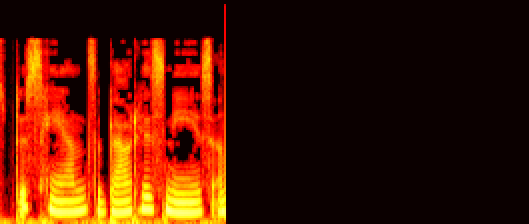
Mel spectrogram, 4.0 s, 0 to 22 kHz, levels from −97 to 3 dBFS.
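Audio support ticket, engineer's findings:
Input likely lost at 1.69 s: dead link, disconnected device or stray mute, encoder kept writing silence. Audio dropout to silence from there to end of clip. Speech cuts out mid-flow; no room tone, only silence. Remaining content unrecoverable.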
